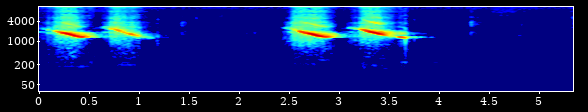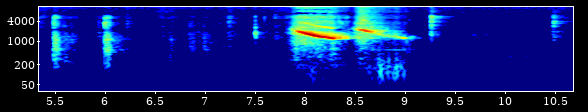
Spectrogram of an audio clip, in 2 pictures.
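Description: A person whistling an imitation of a northern cardinal's song: three pairs of clear whistles, each note sliding down in pitch. Two faint taps come between the second and third pairs.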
